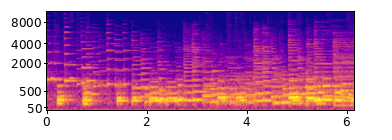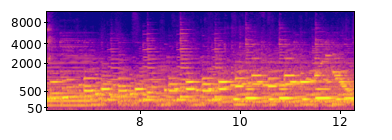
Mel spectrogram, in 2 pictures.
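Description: Grand piano and electronic keyboards playing together in a live instrumental duet. Quick struck notes come first, and from about six seconds in denser held chords join with a low sustained note beneath.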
